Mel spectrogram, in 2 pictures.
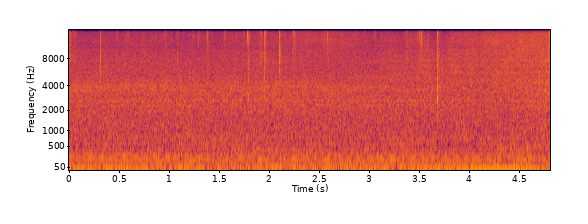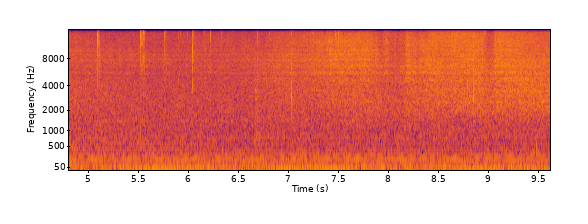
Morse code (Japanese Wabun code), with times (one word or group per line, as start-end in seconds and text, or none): none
